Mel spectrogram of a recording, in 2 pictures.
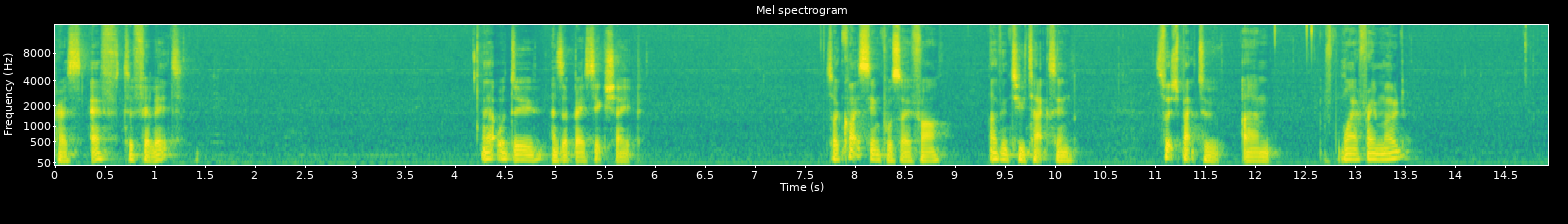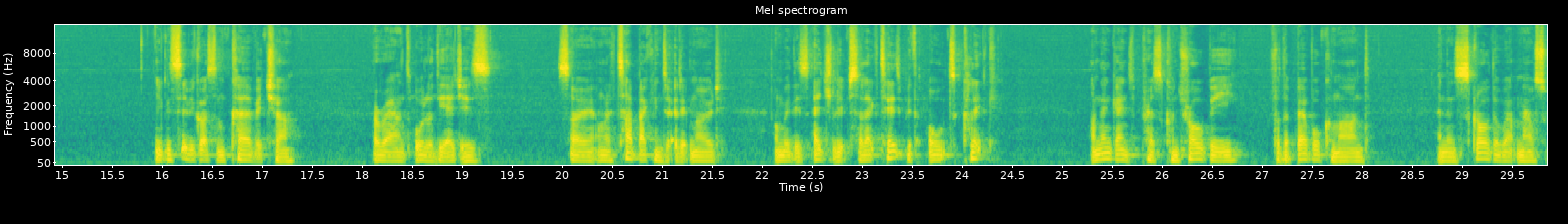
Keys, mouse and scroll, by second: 0.1 f, 1.2 click, 1.7-3.9 middle drag, 3.9 KP_1, 5.7 Tab, 6.7 scroll up 1, 10.0 click, 11.2 click, 11.6-12.2 shift+middle drag, 12.2 scroll up 2, 15.3-15.9 shift+middle drag, 15.9 scroll up 5, 18.0 scroll down 1, 19.5 alt+click, 20.2 scroll down 5, 20.7-22.6 shift+middle drag, 22.6 KP_1, 23.3-24.0 shift+middle drag, 24.0-24.4 scroll up 5, 24.4-26.0 shift+middle drag, 26.0 ctrl+b.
